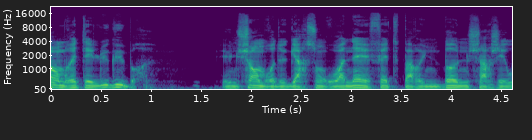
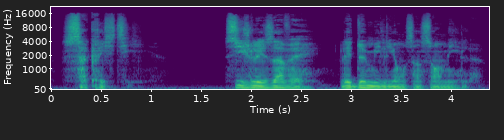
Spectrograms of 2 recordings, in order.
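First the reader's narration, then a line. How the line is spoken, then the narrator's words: Startled murmur. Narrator (French): Et je murmurai, saisi par un brusque souvenir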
